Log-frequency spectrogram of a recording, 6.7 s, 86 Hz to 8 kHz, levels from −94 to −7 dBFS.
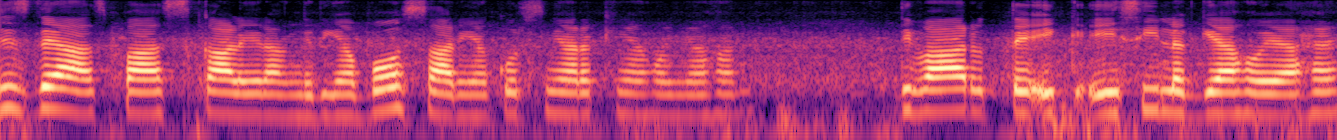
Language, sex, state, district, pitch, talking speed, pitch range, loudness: Punjabi, female, Delhi, New Delhi, 205 Hz, 170 wpm, 195-225 Hz, -16 LUFS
